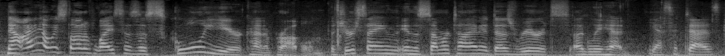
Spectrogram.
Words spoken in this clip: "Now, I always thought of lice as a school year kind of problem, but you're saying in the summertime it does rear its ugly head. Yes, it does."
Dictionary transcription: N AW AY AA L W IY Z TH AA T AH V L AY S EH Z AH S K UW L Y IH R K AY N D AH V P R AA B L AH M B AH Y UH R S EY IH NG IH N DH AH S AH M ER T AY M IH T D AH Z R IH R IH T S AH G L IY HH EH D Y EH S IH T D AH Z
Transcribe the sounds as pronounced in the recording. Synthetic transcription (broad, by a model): N AW AY AA L W IY Z TH AA T AH V L AY S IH Z AH S K UW L Y IH R K AY N D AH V P R AA B L AH M B AH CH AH R S EY IH NG IH N DH AH S AH M ER T AY M IH T D AH Z R IH R IH T S AH G L IY HH EH D Y EH S IH T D AH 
